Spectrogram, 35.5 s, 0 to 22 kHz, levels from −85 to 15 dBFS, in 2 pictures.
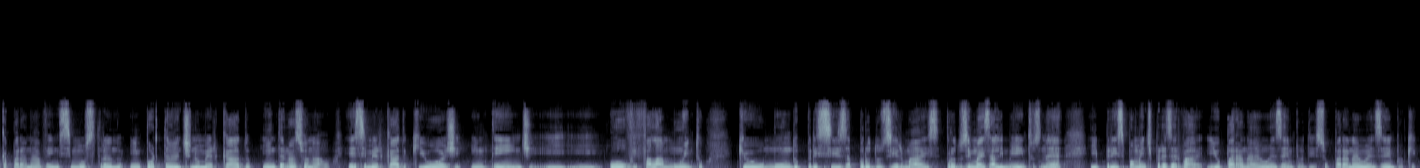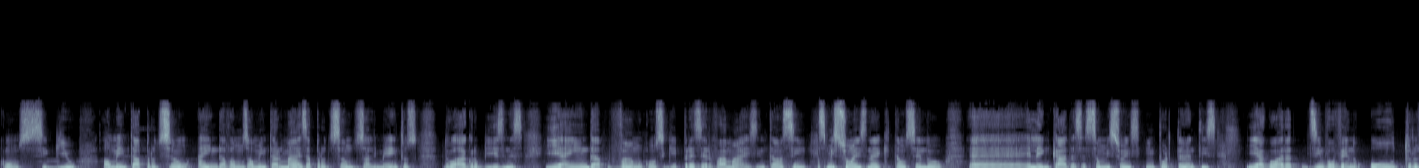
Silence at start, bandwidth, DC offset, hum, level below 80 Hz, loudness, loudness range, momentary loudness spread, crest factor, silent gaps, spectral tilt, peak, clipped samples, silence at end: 0.05 s; 9 kHz; under 0.1%; none; -62 dBFS; -20 LUFS; 1 LU; 7 LU; 16 dB; none; -5 dB/octave; -4 dBFS; under 0.1%; 0 s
